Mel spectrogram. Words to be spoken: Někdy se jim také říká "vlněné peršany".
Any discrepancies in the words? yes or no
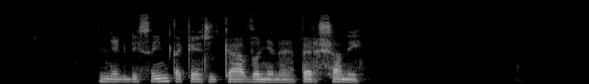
no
